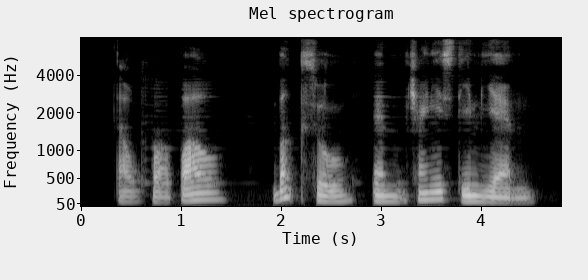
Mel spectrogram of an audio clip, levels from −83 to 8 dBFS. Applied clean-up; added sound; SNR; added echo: neural mask model DeepFilterNet 3.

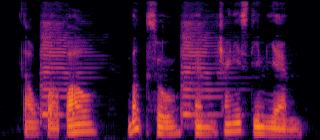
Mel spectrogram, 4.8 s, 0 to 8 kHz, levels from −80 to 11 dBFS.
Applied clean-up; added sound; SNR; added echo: classical method WPE with log-MMSE.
